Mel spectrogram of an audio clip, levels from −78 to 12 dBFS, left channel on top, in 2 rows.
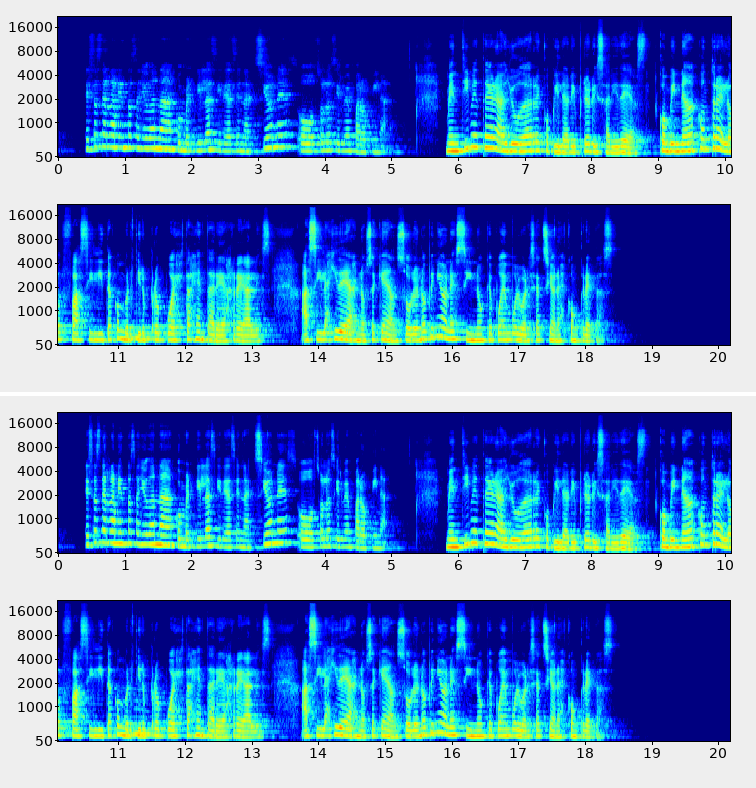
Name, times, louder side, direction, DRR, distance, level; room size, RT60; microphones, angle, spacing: voice 1, 0.4-4.9 11.0-11.7 14.0-14.2, right 3 dB, 85° right, 8 dB, 1.0 m, -26 dB
voice 2, 5.4-8.7 9.0-18.4, equal, ahead, 10 dB, 0.4 m, -21 dB
8.6 x 5.0 x 7.3 m, 0.75 s
head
